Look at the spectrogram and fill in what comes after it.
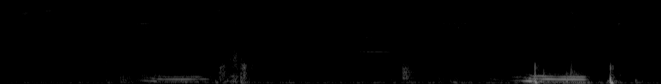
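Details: Loud foghorn-like snoring from a sleeping poodle dog.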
